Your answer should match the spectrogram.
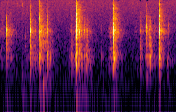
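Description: Hard plastic roof panels of a Playmobil KITT toy car being handled and pressed back into place: an irregular run of sharp clicks and taps, several to the second.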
